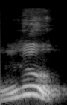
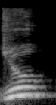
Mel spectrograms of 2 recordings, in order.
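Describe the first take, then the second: First: It starts with a soft dh, tongue touching teeth. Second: It starts with a j sound like English jew. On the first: The speaker calls it right. "খুব নরম, পাতলা" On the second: The speaker calls it wrong. "কিন্তু আমরা এটাকে বলি আউ, জু"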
